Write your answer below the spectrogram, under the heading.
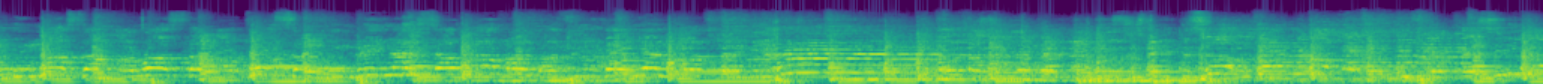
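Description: Live reggae band playing: electric guitars, bass and drums on a steady beat, with several voices singing over them.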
